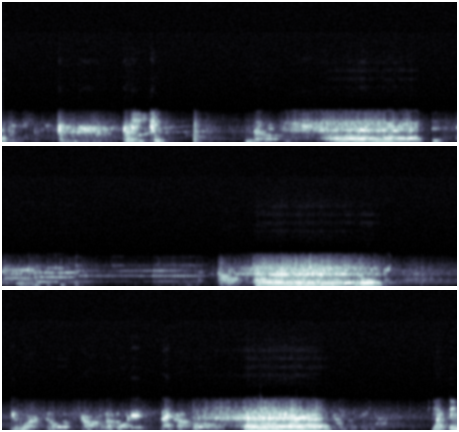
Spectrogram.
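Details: Cartoon character snoring: three loud, rattling snores roughly five seconds apart, separated by quiet whistling breaths out, from a cartoon soundtrack; snoring.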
